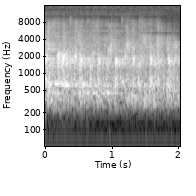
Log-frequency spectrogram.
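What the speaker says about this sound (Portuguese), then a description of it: "a gente desse uma salva de palmas para esses jogadores" Standing crowd gives a round of applause for a municipal football team's players, loud dense clapping that stays steady and continuous from start to finish.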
